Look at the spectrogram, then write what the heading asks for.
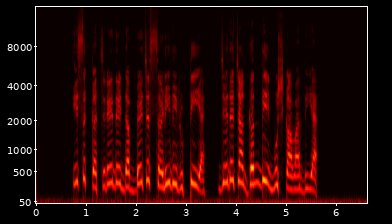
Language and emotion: Dogri, disgusted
